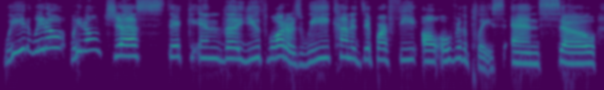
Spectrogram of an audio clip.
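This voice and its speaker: Woman, podcast co-host, bubbly, upbeat, bright voice, dry close sound. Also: a little high, lively intonation, measured pace, hardly any pauses, dry recording. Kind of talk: casual podcast chat.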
